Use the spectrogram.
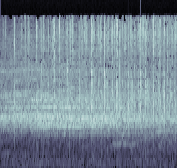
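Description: A crowd applauds and cheers steadily throughout, a dense wash of clapping with scattered shouts rising above it, loud and sustained for the whole few seconds.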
